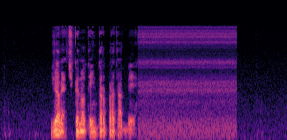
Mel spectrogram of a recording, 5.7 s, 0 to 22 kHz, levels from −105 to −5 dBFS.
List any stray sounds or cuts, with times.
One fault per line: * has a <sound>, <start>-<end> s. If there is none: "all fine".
all fine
